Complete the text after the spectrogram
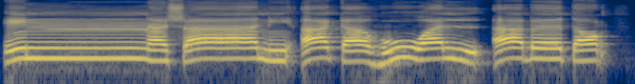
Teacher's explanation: وقف کریں گے تو را کو ساکن کر کے پڑھیں گے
